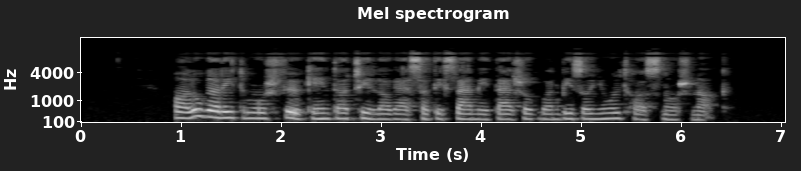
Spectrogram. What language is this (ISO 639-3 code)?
hun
